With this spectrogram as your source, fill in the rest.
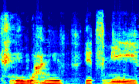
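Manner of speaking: put-on goblin voice. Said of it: "the goblin, he talks like this".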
